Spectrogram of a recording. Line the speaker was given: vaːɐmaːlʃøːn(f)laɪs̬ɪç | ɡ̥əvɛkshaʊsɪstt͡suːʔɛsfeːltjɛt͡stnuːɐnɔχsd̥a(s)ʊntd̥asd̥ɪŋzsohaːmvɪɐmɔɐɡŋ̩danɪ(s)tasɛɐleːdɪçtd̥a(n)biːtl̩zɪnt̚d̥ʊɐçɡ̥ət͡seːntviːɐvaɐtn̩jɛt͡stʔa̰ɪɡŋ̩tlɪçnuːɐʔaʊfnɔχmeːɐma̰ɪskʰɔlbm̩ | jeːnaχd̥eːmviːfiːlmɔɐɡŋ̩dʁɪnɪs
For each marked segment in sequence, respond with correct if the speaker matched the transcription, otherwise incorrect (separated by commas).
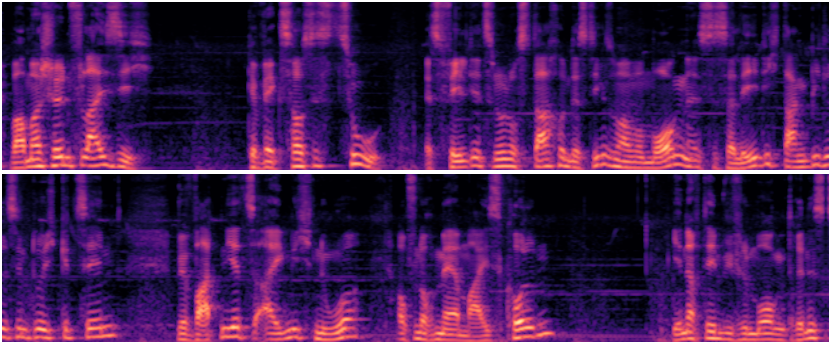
correct, incorrect, correct, incorrect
